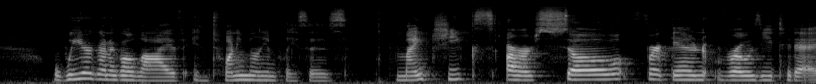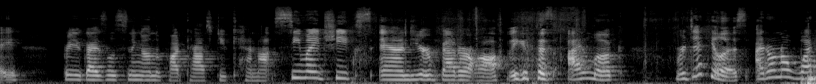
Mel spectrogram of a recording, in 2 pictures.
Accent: American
